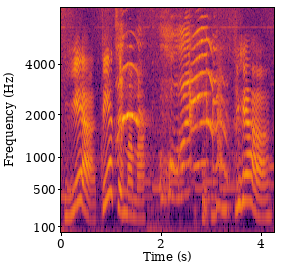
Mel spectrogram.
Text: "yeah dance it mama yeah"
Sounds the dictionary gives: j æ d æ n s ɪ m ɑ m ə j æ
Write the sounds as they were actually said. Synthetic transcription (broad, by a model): j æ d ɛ s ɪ m ɑ m ə j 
